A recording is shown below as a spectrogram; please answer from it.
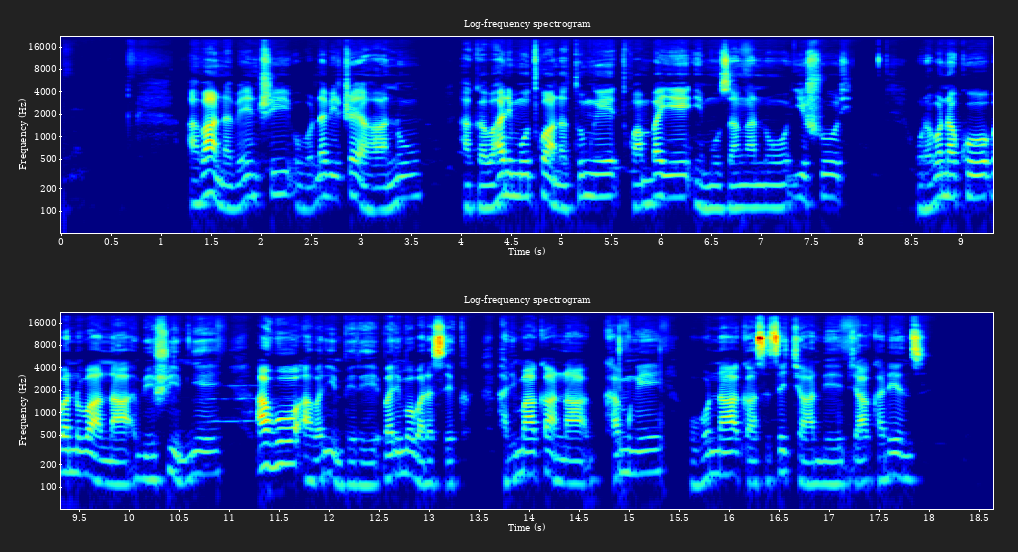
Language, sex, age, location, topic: Kinyarwanda, male, 25-35, Kigali, health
